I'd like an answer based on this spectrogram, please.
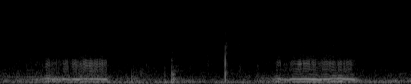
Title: Cats/Have you heard how cats snore? #Shorts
